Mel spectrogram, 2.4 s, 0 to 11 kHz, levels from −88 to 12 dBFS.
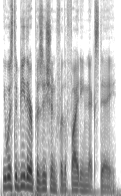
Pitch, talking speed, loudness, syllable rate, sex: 105 Hz, 270 wpm, -19 LUFS, 6.2 syllables/s, male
